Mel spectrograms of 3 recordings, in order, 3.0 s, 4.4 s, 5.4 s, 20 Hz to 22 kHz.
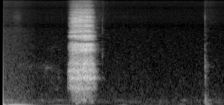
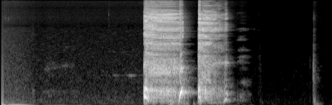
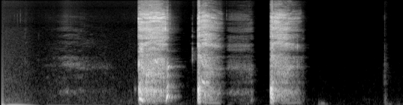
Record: exhalation_length: 3.0 s
exhalation_amplitude: 31732
exhalation_signal_mean_std_ratio: 0.3
cough_length: 4.4 s
cough_amplitude: 32768
cough_signal_mean_std_ratio: 0.36
three_cough_length: 5.4 s
three_cough_amplitude: 32766
three_cough_signal_mean_std_ratio: 0.34
survey_phase: beta (2021-08-13 to 2022-03-07)
age: 18-44
gender: Female
wearing_mask: 'No'
symptom_cough_any: true
symptom_runny_or_blocked_nose: true
smoker_status: Ex-smoker
respiratory_condition_asthma: false
respiratory_condition_other: false
recruitment_source: REACT
submission_delay: 1 day
covid_test_result: Negative
covid_test_method: RT-qPCR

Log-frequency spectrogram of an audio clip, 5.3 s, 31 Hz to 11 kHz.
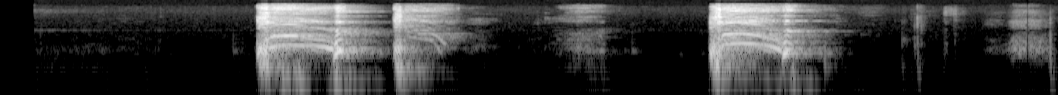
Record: cough_length: 5.3 s
cough_amplitude: 25957
cough_signal_mean_std_ratio: 0.34
survey_phase: alpha (2021-03-01 to 2021-08-12)
age: 45-64
gender: Female
wearing_mask: 'No'
symptom_cough_any: true
symptom_headache: true
symptom_onset: 9 days
smoker_status: Never smoked
respiratory_condition_asthma: false
respiratory_condition_other: false
recruitment_source: Test and Trace
submission_delay: 2 days
covid_test_result: Positive
covid_test_method: RT-qPCR
covid_ct_value: 23.4
covid_ct_gene: ORF1ab gene
covid_ct_mean: 24.4
covid_viral_load: 9700 copies/ml
covid_viral_load_category: Minimal viral load (< 10K copies/ml)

